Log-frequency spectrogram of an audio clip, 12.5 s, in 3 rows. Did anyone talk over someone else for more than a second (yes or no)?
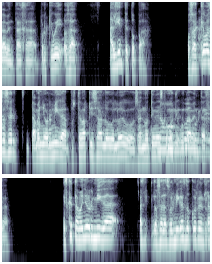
yes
